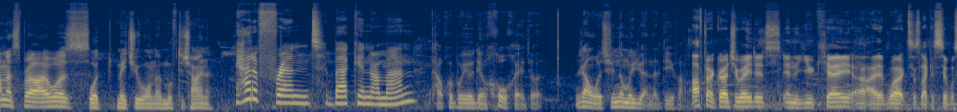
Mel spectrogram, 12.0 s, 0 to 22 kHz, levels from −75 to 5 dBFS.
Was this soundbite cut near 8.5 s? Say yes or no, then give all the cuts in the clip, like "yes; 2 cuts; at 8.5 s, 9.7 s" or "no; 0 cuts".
yes; 3 cuts; at 1.0 s, 5.4 s, 8.5 s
